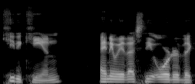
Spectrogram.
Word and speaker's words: cetacean: Obviously, if you're familiar with your biology, the word usually said cetacean, but I guess should probably technically be pronounced Ketacean.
